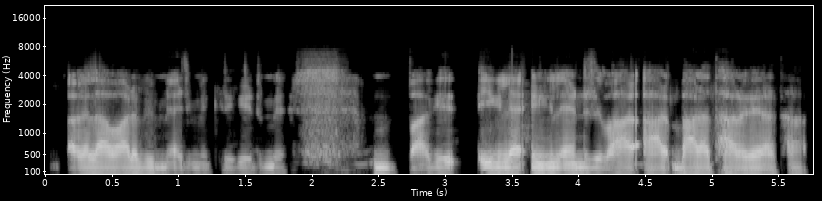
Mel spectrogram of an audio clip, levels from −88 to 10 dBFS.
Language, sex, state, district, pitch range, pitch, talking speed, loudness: Hindi, male, Bihar, Begusarai, 95-100 Hz, 100 Hz, 155 wpm, -16 LUFS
